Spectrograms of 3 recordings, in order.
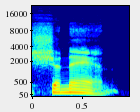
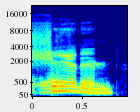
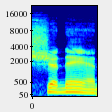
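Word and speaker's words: Shanann: the apostrophy one without but the way it's pronounced is shanan okay so it's not Shannon it's shanan it's it's it's definitely strange okay um but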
